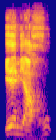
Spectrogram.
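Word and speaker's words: Yirmeyahu: Não tem J no hebraico. Você sabe como é que fala Jeremias? Yeremiahu.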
